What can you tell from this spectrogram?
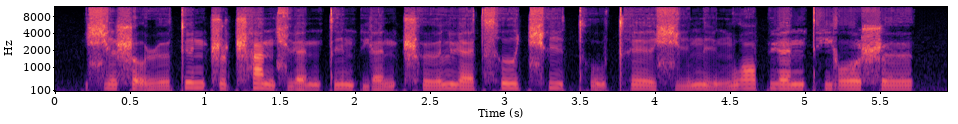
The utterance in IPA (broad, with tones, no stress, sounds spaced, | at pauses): ɕ i˧˥ ʂ ɤ̰˨˩ ɻ ɻ̩˧˥ t̪ y˥ n ʈ͡ʂ ɻ̩˨ ʈ͡ʂʰ a˥˩ n ɕ ɥ ɛ̰˨˩ n t̪ i˥˩ n p j ɛ˧˥ n ʈ͡ʂʰ ɻ̩˧˥ l ɥ ɛ˧˥ t͡sʰ ɹ̩˥ t͡ɕʰ i˥˩ t̪ʰ ṵ˨˩ t̪ʰ e˥˩ ɪ̯ ɕ i˧˥ n̪ ḭ˨˩ n̪ w ɔ˥ p ɥ ɛ˥ n t̪ʰ j o˥ ʊ̯ ʂ ɻ̩˥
